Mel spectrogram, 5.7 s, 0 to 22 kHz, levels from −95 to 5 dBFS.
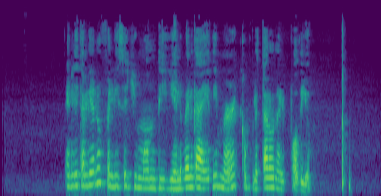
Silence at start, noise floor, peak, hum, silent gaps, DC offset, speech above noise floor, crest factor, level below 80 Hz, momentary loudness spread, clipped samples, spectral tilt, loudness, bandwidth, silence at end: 0.95 s; -66 dBFS; -2 dBFS; none; none; under 0.1%; 46 dB; 20 dB; -60 dBFS; 15 LU; under 0.1%; -6 dB/octave; -21 LUFS; 14.5 kHz; 0.45 s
